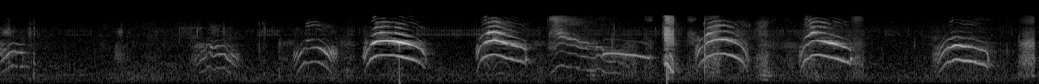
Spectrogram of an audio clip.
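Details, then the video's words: Maine Coon kittens, Nikita's babies, on their fourth day of life, mewing loudly and steadily: high, arched cries with a falling tail, repeated roughly every second, in a quiet room. "Maine Coon Kitten"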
